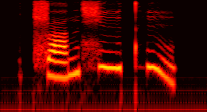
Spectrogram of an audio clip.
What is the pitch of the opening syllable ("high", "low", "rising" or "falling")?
rising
